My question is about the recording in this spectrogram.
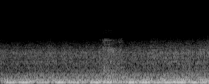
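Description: Steady low drone of a running tour bus engine, heard from inside the bus on a lo-fi cassette recording.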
